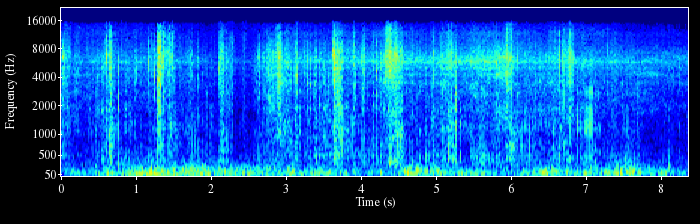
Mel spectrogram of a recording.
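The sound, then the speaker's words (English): Footsteps crunching at the South Pole, buried under steady roaring wind that buffets the microphone throughout. “That was the sound of me walking around the world. I'm standing directly on the South Pole of the Earth right now.”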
